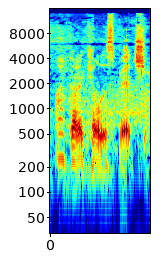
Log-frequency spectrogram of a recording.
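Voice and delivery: breathy under-the-breath whisper. Real, not acted. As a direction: whisper it to yourself. About to kill the spider.

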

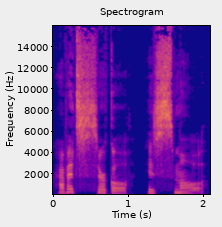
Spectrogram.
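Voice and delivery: usual speaking voice

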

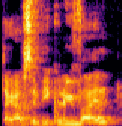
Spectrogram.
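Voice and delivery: usual speaking voice

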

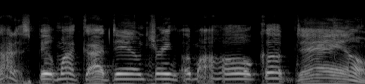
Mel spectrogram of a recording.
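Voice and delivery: high, slow, drawn-out mock wail; mimicked drunk wail. Imitating drunk woman who spilled her drink, high wail. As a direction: whine it out high like a sloppy drunk.

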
